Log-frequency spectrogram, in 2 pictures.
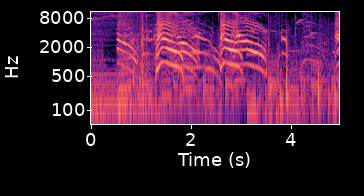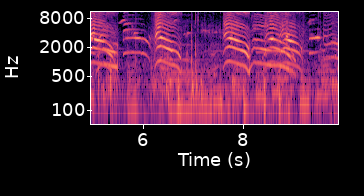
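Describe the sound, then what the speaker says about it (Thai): A cat meows repeatedly, loud and close, a series of drawn-out, wavering cries with brief pauses between them. "เด็กๆไปฟังเสียงร้องของน้องแมวกันนะคะ"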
